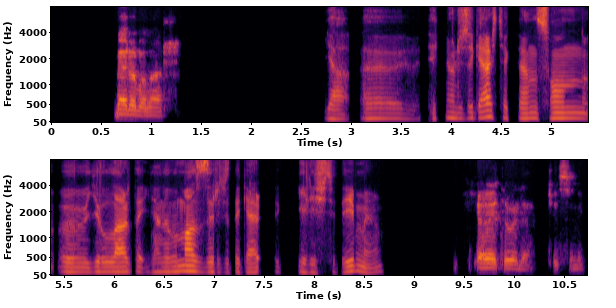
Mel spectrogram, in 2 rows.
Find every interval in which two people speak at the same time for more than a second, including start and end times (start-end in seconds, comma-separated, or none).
none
